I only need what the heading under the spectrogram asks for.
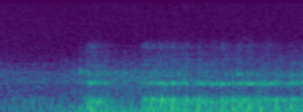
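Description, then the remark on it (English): A deep, rumbling crocodile growl starts after a short quiet lead-in and holds steady as a low, rough, vibrating grumble for over a second, with no talking. “Listen to a crocodile. Yep. Sounds about right. That's a beast, baby. That grumble.”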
